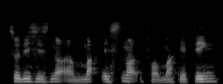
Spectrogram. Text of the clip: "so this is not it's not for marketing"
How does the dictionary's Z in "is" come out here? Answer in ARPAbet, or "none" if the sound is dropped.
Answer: S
